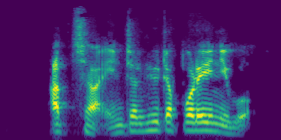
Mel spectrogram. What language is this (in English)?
Bangla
